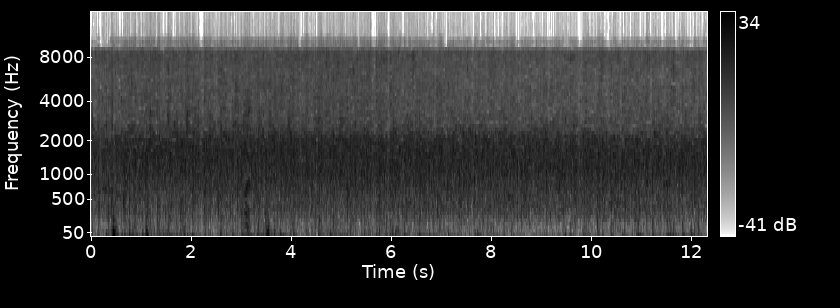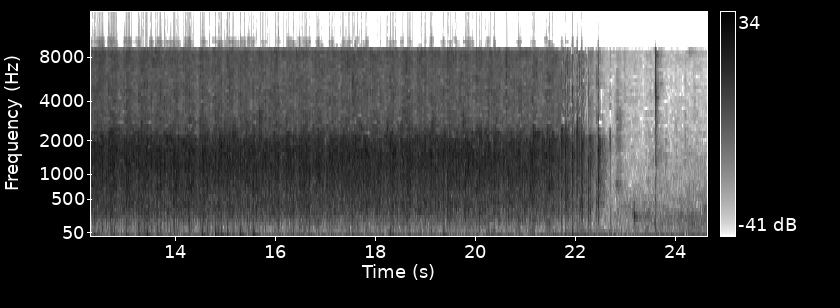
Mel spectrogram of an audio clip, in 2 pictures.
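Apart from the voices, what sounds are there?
audience applause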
